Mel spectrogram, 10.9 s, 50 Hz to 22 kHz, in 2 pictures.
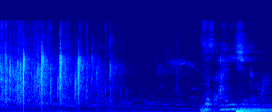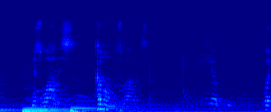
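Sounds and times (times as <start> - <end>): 
crowd clapping hands in applause: 0.0 - 2.6
sustained low organ-like tones: 4.0 - 8.5.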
